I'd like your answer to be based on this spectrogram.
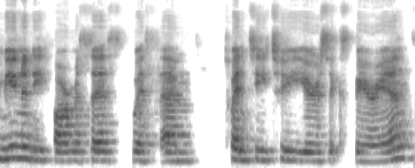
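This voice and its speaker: A woman speaks with a Northern Irish accent. Her intonation stays fairly even. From Northern Ireland. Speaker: pharmacist and university educator. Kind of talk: interview.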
